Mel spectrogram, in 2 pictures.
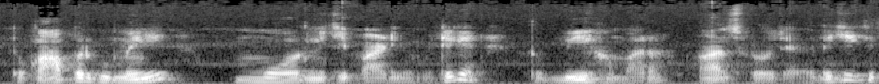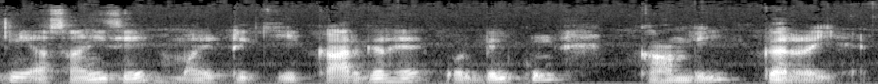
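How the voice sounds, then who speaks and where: A man's voice: fairly low pitch, slightly rough, lo-fi sound. A man teaching exam memory tricks, explaining step by step and repeating key words to drill them in.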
